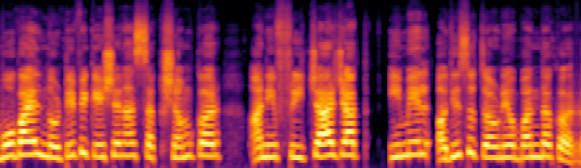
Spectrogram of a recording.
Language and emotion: Goan Konkani, neutral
